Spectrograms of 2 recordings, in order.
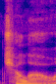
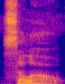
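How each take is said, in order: First: "cello" said CHELL-oh; CH pronunciation. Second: "cello" said with an S, SELL-oh; soft-C pronunciation. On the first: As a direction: start "cello" with a ch sound. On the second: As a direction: start "cello" with an s sound. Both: Shown as a demonstration. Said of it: "not sure which way it's pronounced".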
